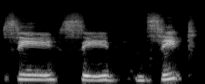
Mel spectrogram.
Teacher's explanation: But if I try not to say them so carefully and I just say them relaxed normally, see, seed, and seat, you'll notice even though they all involve the same vowel, the same, as we learned before, high front, tense, it's also a long vowel of English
